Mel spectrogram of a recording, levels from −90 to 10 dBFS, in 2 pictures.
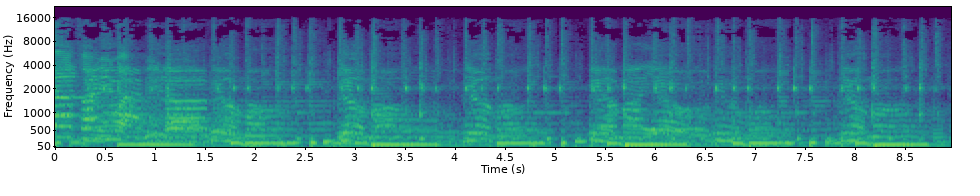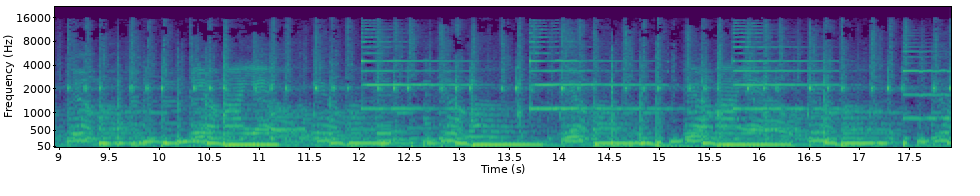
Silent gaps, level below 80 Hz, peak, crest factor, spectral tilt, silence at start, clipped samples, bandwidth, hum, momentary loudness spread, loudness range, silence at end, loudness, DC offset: none; -32 dBFS; -2 dBFS; 16 dB; -5.5 dB/octave; 0 s; under 0.1%; 16 kHz; none; 6 LU; 2 LU; 0 s; -17 LUFS; under 0.1%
